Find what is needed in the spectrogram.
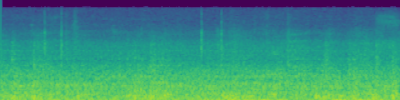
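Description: Passenger train running on the rails, heard from inside the carriage: a steady low rumble with a few faint clicks from the track.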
